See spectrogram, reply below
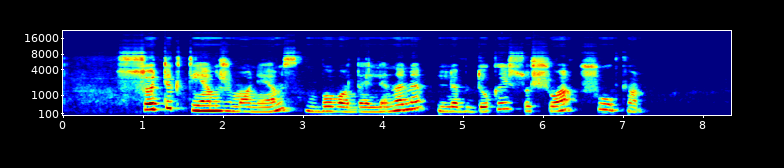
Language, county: Lithuanian, Kaunas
